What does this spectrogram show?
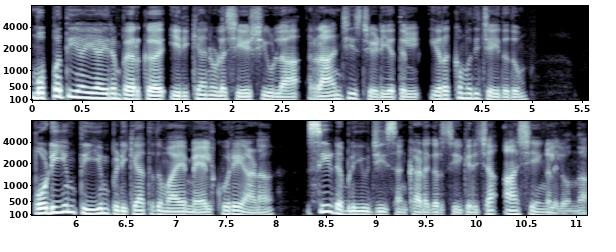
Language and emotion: Malayalam, neutral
